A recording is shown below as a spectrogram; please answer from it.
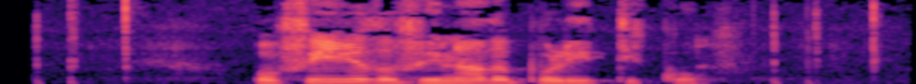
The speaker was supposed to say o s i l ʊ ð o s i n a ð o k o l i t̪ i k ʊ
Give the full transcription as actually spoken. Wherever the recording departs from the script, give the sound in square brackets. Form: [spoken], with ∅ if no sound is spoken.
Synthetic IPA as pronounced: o [f] i [ʎ] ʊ ð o [f] i n a ð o [p] o l i t̪ i k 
